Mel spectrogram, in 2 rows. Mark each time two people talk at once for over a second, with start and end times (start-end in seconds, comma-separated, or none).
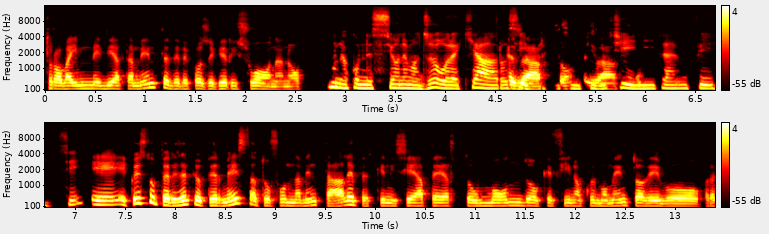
4.7-6.0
